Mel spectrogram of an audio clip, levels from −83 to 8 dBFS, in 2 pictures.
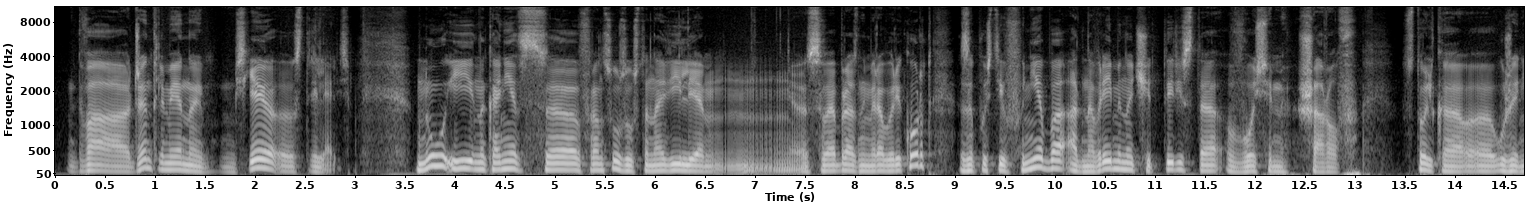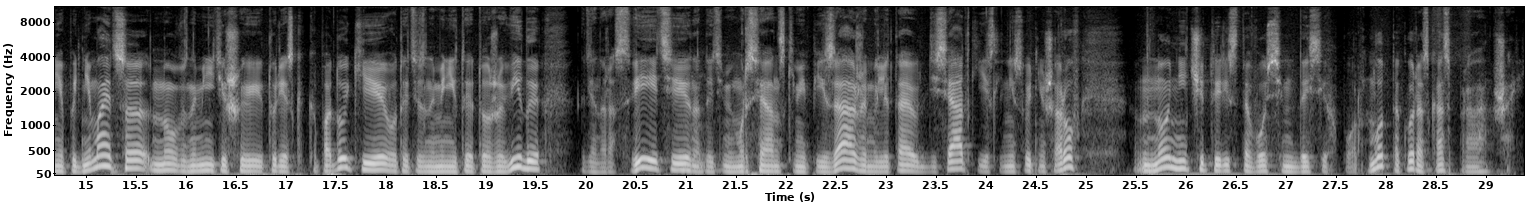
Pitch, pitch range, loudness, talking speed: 110 Hz, 100-130 Hz, -15 LUFS, 115 wpm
